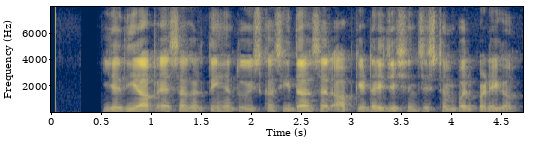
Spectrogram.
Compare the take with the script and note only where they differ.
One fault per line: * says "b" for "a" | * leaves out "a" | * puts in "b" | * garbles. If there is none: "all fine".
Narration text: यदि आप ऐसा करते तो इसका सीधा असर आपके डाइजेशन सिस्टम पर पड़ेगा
* puts in "हैं"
